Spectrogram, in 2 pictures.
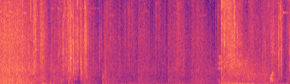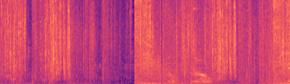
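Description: AK rifle fire in a Roblox gun game comes in sustained, loud automatic bursts that sweep through the whole stretch with brief breaks, while a player talks over the shooting.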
